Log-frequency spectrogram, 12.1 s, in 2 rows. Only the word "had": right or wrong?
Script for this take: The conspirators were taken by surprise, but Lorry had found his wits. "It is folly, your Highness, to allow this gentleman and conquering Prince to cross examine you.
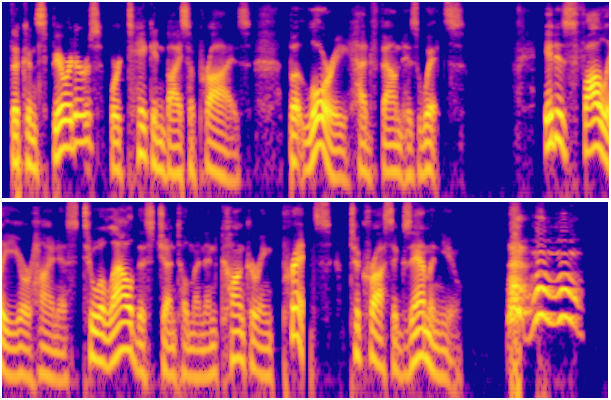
right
